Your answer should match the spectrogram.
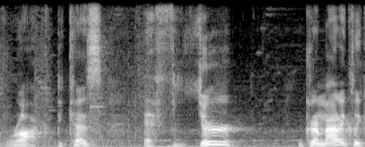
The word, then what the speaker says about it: Roch: So now that it's spelled differently, it's spelled R-O-C-H, it doesn't make sense to be pronounced Rock, because if you're grammatically correct, R-O-C-H would make the sound ch, okay?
